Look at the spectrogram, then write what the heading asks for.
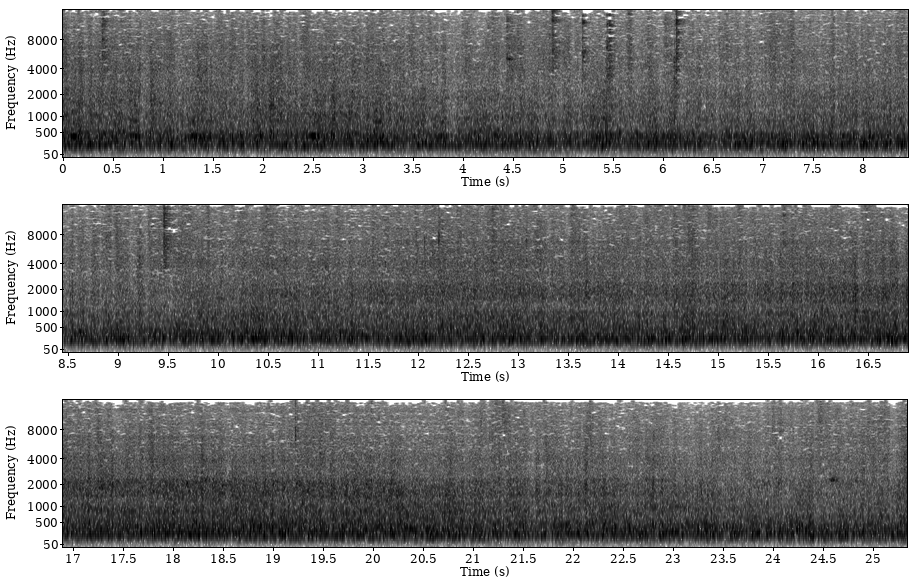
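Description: Small amusement-park ride-on train running along its track, heard from inside an open carriage: a steady running noise with a few faint clicks.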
